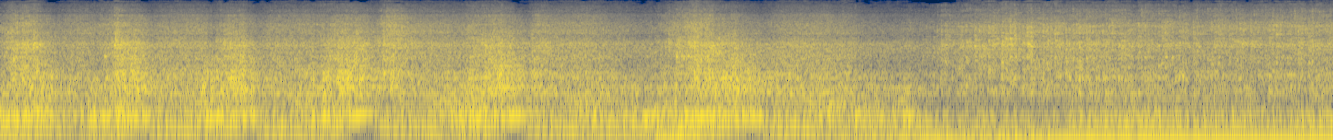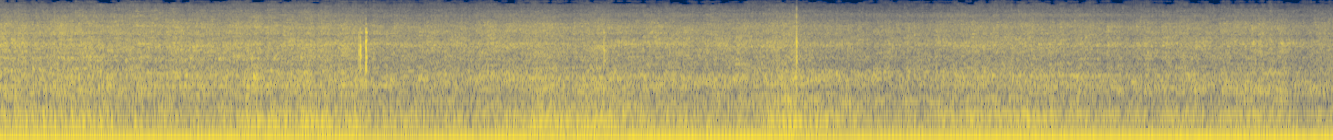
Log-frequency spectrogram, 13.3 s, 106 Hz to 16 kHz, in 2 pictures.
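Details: Holden 355 stroker V8 on a bench test stand, new engine for an HQ Holden (flat-top pistons, Sig Erson TQ30 cam, HEI, Edelbrock carb, Aeroflow single-plane, 9.5:1), bedding in cam and lifters: after a few early blips, a deep, steady, even rumble with no knocks or ticks. Oil pressure is 30 psi at idle, no leaks; healthy.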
